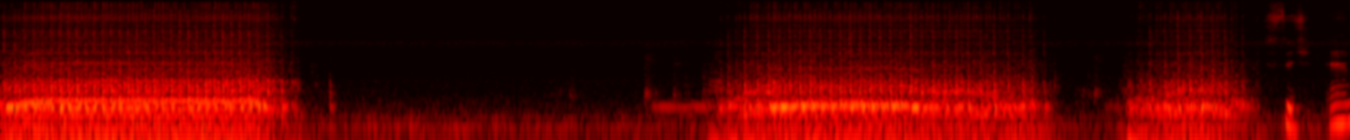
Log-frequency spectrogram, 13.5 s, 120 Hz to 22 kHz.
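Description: An Empisal Dressmaker 270D sewing machine runs in three bursts of steady, close motor whirring and needle chatter, separated by quieter pauses with brief handling clicks.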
